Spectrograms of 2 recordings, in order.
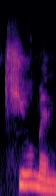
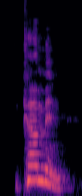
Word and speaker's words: cumin: It's cumin. – Cumin, yeah. Cumin. I just kept saying, coming, I'm coming.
